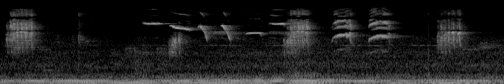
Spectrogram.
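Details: Japanese white-eye in lively song: rapid, very high thin chirps mixed with quick downward-slurred whistles, delivered in tight bursts across five seconds over a steady low background hum.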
